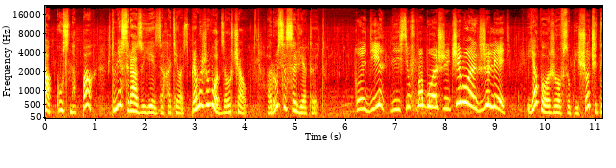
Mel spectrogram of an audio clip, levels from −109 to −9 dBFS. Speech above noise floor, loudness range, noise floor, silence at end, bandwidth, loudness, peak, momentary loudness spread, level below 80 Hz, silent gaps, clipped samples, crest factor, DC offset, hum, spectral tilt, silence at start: 27 dB; 4 LU; -45 dBFS; 0 s; over 20 kHz; -17 LUFS; 0 dBFS; 12 LU; -58 dBFS; none; under 0.1%; 18 dB; under 0.1%; none; -1.5 dB/octave; 0 s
